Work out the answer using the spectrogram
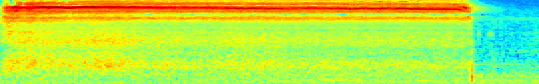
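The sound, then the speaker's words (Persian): A voice holds a long hissing "sss" imitating a snake as a speech exercise, one steady, bright hiss lasting about three and a half seconds before cutting off abruptly. “س بکشه مثل مار. این تمرین رو هر روز یک دقیقه انجام بده. س لبخند با لبخند فقط صدای س رو میکشه.”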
